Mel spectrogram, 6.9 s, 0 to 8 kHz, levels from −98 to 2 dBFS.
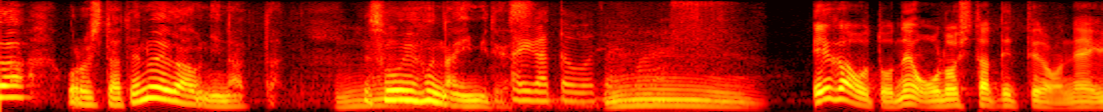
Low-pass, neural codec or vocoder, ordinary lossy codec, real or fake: none; none; none; real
